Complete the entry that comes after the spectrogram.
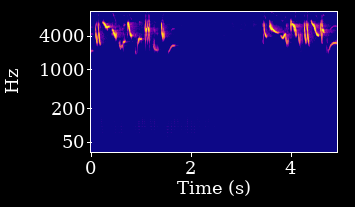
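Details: Sanger singing for a training recording: a burst of fast, high chirps and slurred whistles, a silent pause of about two seconds, then another quick twittering burst.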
